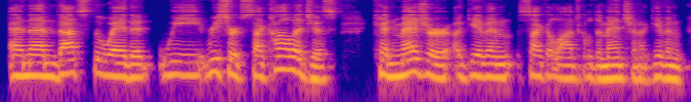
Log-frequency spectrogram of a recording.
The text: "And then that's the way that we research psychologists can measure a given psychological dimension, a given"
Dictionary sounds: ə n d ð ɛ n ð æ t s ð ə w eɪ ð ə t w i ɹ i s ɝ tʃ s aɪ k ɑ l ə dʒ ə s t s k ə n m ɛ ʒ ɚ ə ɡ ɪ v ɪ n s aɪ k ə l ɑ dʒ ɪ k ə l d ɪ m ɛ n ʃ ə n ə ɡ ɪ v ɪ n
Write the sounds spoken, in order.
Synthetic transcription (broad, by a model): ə n ð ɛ n ð æ t s ð ə w eɪ ð ə t w i ɹ i s ɝ tʃ s aɪ k ɑ l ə dʒ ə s s k ə n m ɛ ʒ ɚ ə ɡ ɪ v ɪ n s aɪ k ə l ɑ dʒ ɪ k l d ɪ m ɛ n ʃ ə n ə ɡ ɪ v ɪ n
